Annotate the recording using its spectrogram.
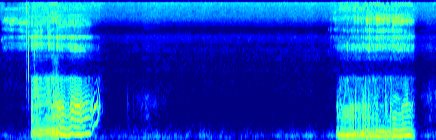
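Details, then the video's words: Chihuahua named Kira Rolexovna from Tver, a Crimean kennel graduate, snoring indoors: two long, raspy, harmonic snores about a second and a half each, separated by a quiet pause of breathing. "принцессы не храпят 🤣 чихуахуа Кира Ролексовна"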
